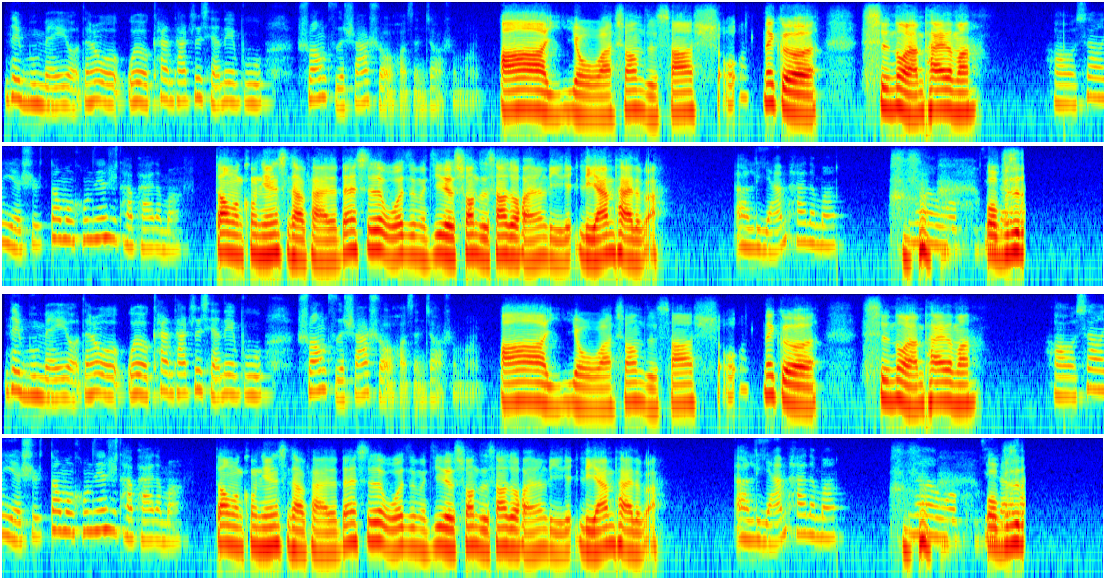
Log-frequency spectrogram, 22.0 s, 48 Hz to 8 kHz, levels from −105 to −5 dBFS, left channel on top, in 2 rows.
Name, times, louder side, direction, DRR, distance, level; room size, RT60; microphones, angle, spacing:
voice 1, 0.0-4.8 10.5-12.9 18.3-19.4 20.1-21.3, right 1 dB, 25° right, 6.9 m, -34 dB
voice 2, 5.0-8.2 8.6-9.8 13.2-17.6 19.9-20.3 20.9-21.2, left 3 dB, 35° left, 0.8 m, -21 dB
head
